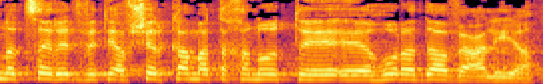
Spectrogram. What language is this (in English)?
Hebrew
